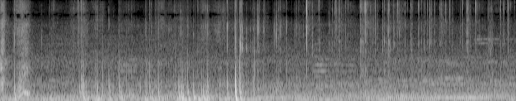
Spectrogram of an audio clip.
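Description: Long nails scratch and tap the plain orange underside of a foam or rubber flip-flop, and its strap is flexed and creaks. The result is a dense run of dull, low scraping and soft taps, with one sharper tap near the middle.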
